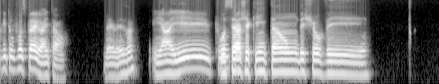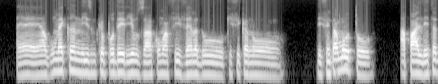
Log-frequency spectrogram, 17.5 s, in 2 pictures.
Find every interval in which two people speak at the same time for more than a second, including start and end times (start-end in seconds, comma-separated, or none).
none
